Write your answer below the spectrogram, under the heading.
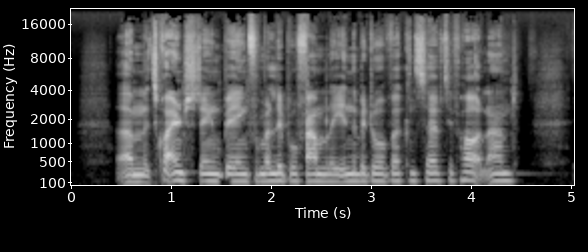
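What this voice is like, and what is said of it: Neutral English accent, quick speech. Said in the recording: “he was always quite well-spoken ... I speak naturally quite quickly when I'm speaking ... It's quite a neutral accent”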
